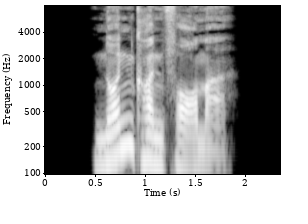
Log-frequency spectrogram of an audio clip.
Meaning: inflection of nonkonform: 1. strong/mixed nominative masculine singular 2. strong genitive/dative feminine singular 3. strong genitive plural
- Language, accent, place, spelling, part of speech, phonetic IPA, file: German, Germany, Berlin, nonkonformer, adjective, [ˈnɔnkɔnˌfɔʁmɐ], De-nonkonformer.ogg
